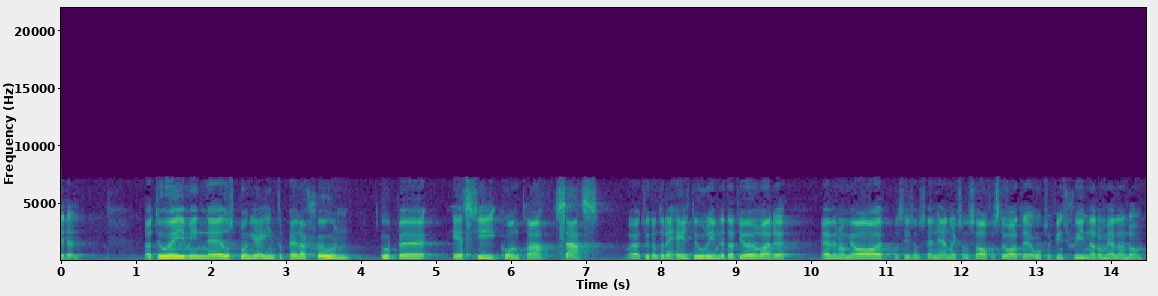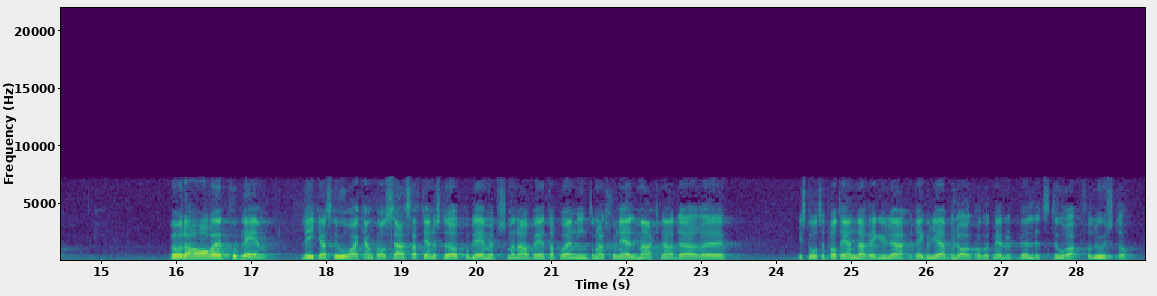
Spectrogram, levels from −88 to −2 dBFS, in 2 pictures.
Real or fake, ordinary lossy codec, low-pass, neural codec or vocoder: real; MP3, 48 kbps; 7.2 kHz; none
